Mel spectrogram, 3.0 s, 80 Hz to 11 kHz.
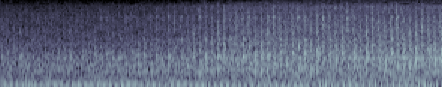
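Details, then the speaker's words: Jaguar XF at idle after the unbolted, hissing EGR pipe was refitted with its two 10mm bolts: steady, even idle about three beats a second, no hiss or leak; engine running properly, not yet up to temperature. "Yeah, that definitely sounds a lot better now that EGR pipe is bolted on."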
